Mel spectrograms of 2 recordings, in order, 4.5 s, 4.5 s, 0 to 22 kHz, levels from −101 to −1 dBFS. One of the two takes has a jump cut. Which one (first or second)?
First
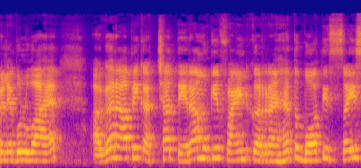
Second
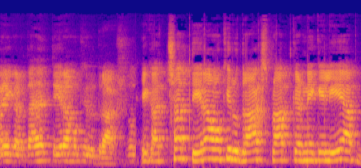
second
